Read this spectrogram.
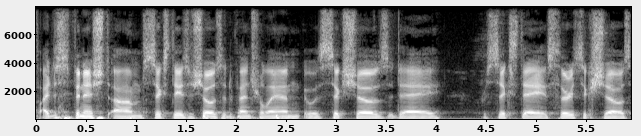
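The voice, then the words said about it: Rough, tired voice. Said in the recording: “my voice is a little rough, and I'm a little tired.”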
